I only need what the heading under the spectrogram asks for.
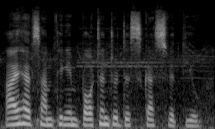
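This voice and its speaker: An actress playing a haughty, scornful, middle-aged wealthy matriarch in a radio drama. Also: female voice, lowish voice, steady tone, quick pace, a little mellow, a little hiss or hum, close to an everyday voice. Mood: stern, ashamed. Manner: imperious, scornful, commanding. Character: haughty, threatening wealthy family matriarch, mother of grown son.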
